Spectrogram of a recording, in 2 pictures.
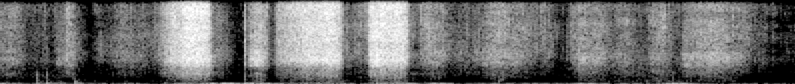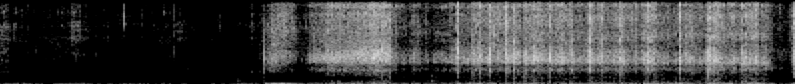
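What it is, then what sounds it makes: Steel nib scratching on rough watercolor paper. A steel nib scratches a grid of lines, dots and a long stroke across a sheet of thick, rough, white textured watercolor paper. Bright, gritty scraping bursts come over a steady low rumble, fading quieter around the middle before a sharp stroke starts a longer, even scratch to the end.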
